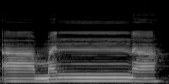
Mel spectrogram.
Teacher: यहाँ पे हमने मीम को नून से गुन्ना करते हुए मिलाना है, आमन्ना, और एक अलिफ जितना लंबा भी खींचना है।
